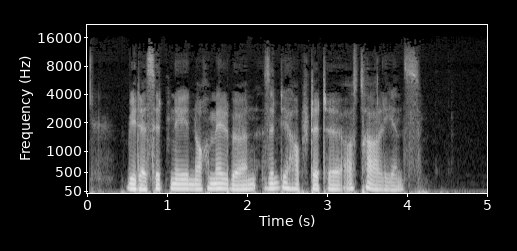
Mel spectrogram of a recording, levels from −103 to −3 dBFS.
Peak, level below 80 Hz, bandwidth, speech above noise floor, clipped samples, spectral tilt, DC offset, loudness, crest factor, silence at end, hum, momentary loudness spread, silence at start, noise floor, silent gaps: -6 dBFS; -40 dBFS; 12.5 kHz; 38 dB; under 0.1%; -7 dB/octave; under 0.1%; -21 LUFS; 16 dB; 0.75 s; none; 7 LU; 0.05 s; -58 dBFS; none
